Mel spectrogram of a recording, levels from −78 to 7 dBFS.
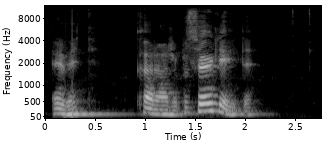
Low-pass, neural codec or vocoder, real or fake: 10.8 kHz; none; real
